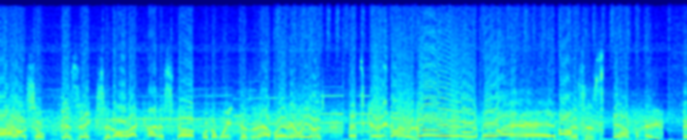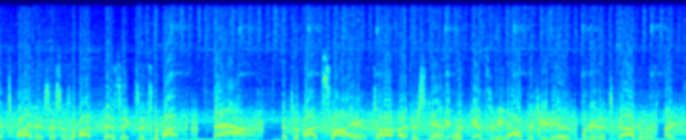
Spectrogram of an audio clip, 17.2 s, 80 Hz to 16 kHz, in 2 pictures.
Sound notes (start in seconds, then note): 3.8 stall warning horn sounds; 6.3 laughs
